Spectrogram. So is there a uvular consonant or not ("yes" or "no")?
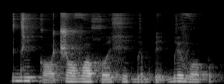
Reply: yes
